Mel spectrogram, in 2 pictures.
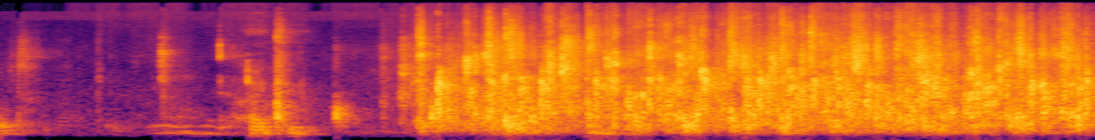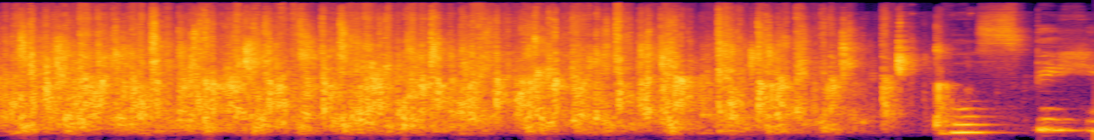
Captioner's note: applause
